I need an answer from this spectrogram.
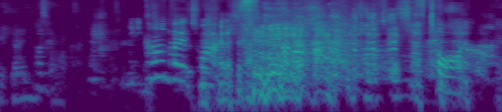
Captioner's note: audience laughing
